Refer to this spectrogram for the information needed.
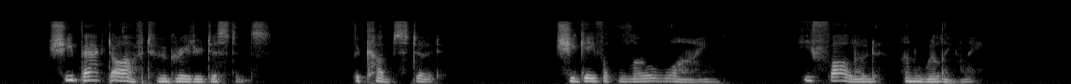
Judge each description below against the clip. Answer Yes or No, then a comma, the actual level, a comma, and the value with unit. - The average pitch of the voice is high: No, low, 130 Hz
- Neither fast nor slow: No, slow, 100 wpm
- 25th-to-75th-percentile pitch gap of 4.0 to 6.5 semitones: No, average, 3.4 semitones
